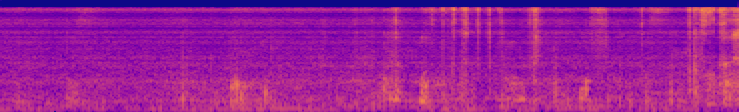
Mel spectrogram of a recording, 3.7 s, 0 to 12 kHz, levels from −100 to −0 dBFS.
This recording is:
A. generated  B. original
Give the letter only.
A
